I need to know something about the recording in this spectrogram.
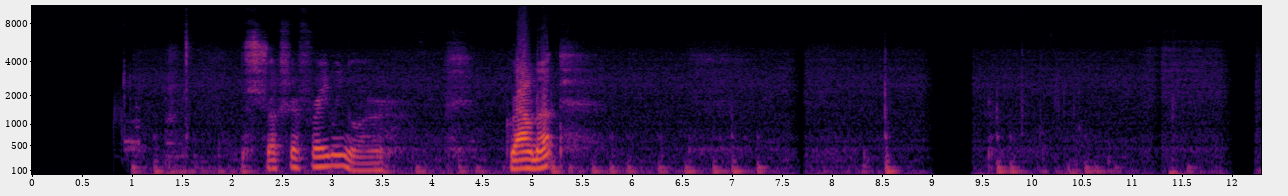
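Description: A man talks with animation into a microphone, close up.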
